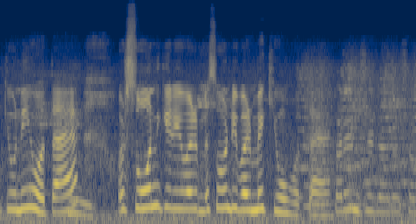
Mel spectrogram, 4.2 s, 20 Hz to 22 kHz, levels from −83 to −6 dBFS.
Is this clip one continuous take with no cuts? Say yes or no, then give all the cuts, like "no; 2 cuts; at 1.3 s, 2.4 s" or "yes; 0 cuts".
yes; 0 cuts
